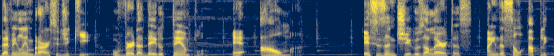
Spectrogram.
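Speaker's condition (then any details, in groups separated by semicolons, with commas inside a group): No condition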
